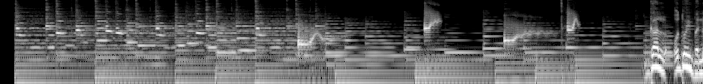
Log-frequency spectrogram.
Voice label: punjabi voice over, male voice

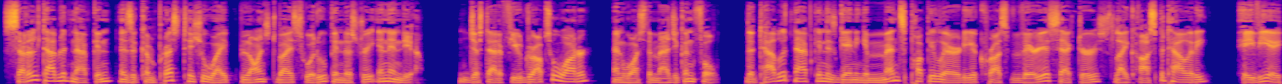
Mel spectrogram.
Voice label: British accent, male voice

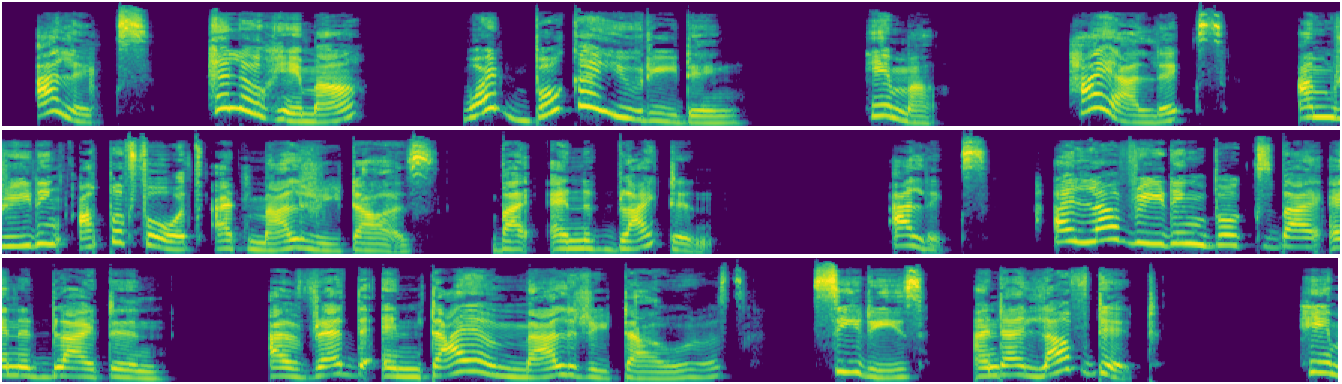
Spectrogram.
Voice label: female voice, Kid english sample

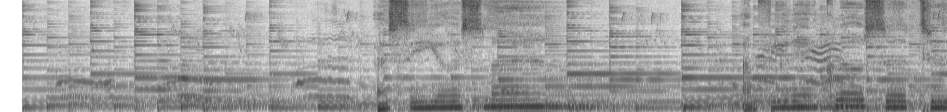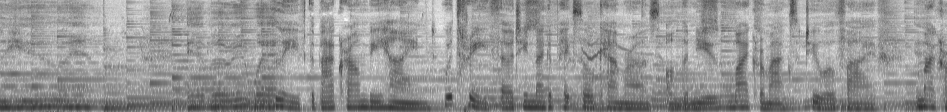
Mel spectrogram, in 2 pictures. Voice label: female voice English

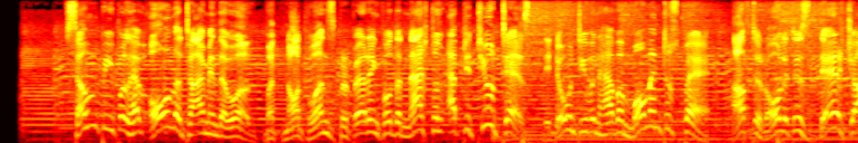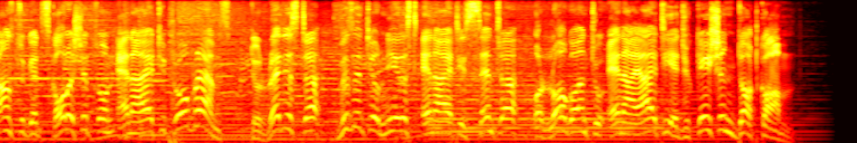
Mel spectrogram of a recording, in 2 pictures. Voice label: English, male voice

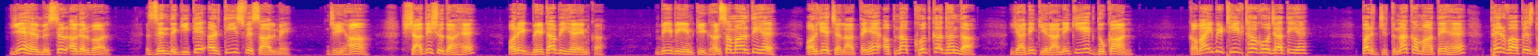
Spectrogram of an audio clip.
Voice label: hindi, male voice

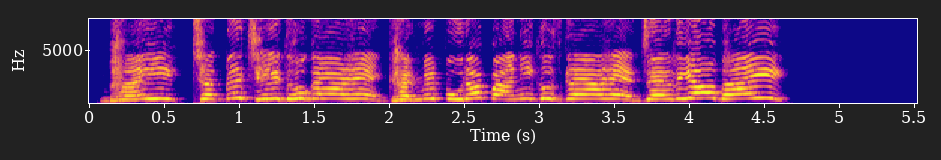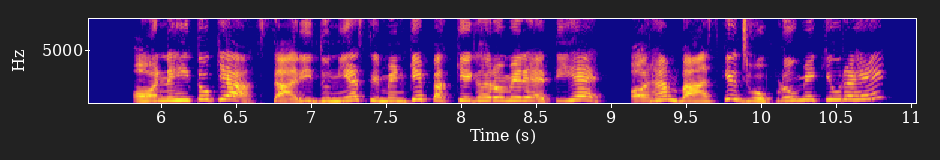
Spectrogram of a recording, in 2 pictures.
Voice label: radio 13 years, female voice

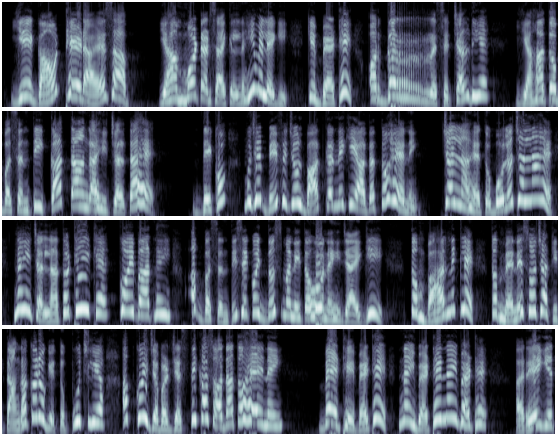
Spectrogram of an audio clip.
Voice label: mimicry, female voice; Hema

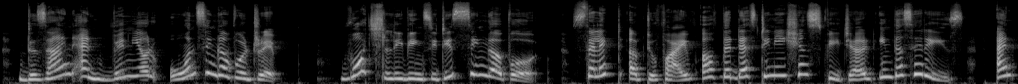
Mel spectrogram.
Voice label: audition, female voice

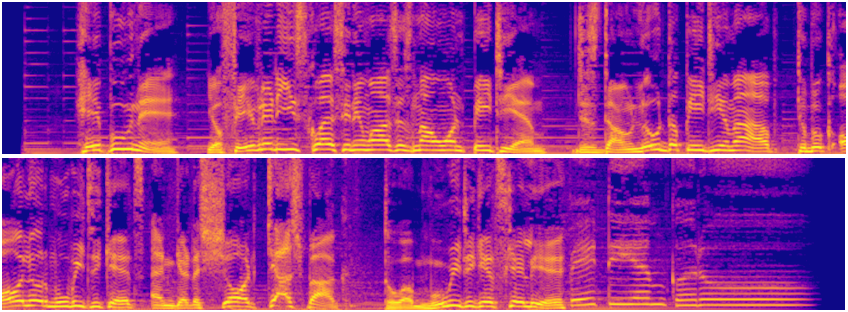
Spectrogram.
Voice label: English, male voice

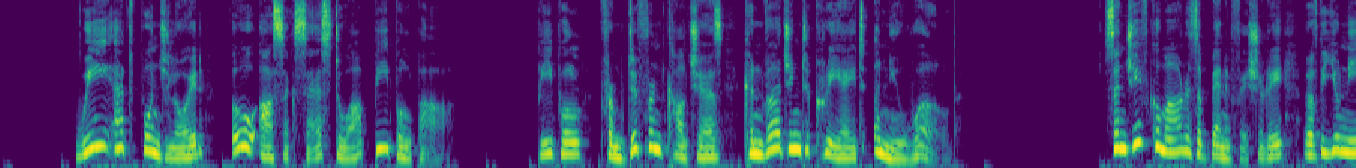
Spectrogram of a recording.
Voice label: eng vo, female voice

